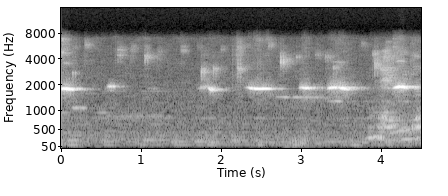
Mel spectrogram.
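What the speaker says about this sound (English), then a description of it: "Lily has learned how to whistle." A girl whistles a short, halting tune, with thin clear notes coming in brief bursts and pauses. A quiet domestic kitchen setting surrounds her, with faint background murmur.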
